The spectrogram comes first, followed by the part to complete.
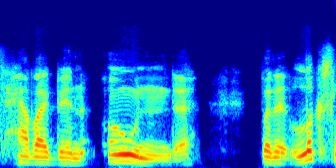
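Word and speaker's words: Have I Been Pwned: uh chat here um is called it it's pronounced have I been owned but it looks like have I been pawned um the p is pronounced like an O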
